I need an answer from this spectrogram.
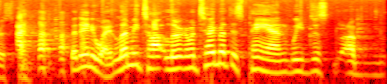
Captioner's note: laugh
